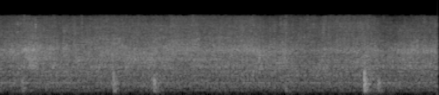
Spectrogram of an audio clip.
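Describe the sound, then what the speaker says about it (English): Chopped onion stirred into browning ground beef for stroganoff, a dense steady sizzle in a pan with a few soft spoon knocks and scrapes, no voices. "we're going to add our onion and stir that in"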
